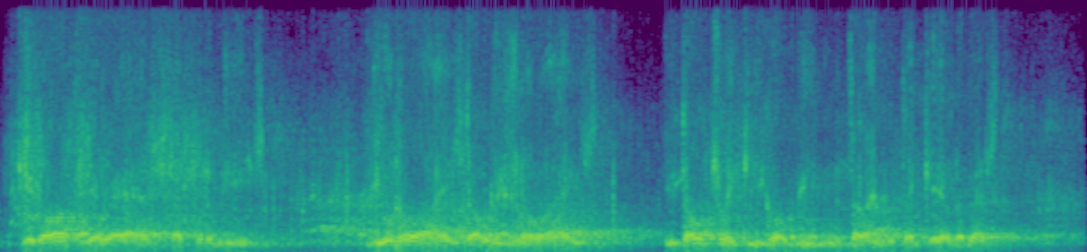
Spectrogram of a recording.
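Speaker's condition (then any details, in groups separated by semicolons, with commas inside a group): Laryngectomy; voice first lost at racetrack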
